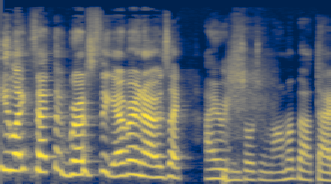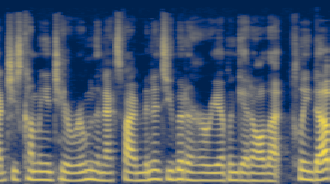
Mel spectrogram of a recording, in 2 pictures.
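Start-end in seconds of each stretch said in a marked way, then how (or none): 2.1-6.6 acted, menacing, low, hushed sinister voice. Retelling your reply to someone's gross joke, in a mock-sinister voice. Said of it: "like in a really sinister voice".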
